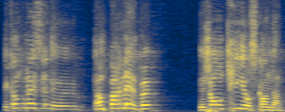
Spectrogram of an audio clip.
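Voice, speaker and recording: High-voiced man preaching from Congo. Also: animated, fairly bright tone. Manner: preachy, emphatic, slows to stress points. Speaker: commentator. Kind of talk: monologue to camera.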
